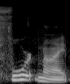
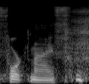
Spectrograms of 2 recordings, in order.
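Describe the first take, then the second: First: It sounds like the words fort and night. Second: It sounds like the words fork and knife. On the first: The speaker calls it right. "no, it's Fortnite" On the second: The speaker calls it wrong. "you're not saying it right"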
